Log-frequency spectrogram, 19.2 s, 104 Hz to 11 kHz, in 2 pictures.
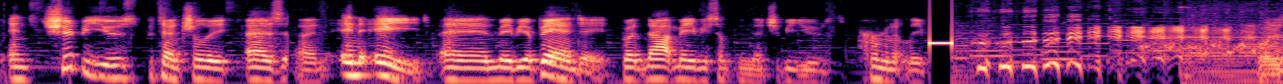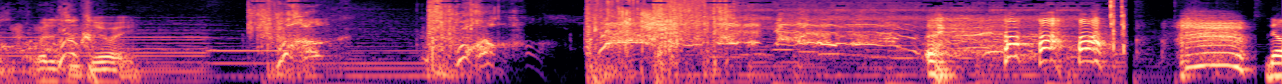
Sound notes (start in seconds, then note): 7.2 green bear chuckling; 11.7 moose groaning; 14.3 moose shouting; 16.7 laughing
